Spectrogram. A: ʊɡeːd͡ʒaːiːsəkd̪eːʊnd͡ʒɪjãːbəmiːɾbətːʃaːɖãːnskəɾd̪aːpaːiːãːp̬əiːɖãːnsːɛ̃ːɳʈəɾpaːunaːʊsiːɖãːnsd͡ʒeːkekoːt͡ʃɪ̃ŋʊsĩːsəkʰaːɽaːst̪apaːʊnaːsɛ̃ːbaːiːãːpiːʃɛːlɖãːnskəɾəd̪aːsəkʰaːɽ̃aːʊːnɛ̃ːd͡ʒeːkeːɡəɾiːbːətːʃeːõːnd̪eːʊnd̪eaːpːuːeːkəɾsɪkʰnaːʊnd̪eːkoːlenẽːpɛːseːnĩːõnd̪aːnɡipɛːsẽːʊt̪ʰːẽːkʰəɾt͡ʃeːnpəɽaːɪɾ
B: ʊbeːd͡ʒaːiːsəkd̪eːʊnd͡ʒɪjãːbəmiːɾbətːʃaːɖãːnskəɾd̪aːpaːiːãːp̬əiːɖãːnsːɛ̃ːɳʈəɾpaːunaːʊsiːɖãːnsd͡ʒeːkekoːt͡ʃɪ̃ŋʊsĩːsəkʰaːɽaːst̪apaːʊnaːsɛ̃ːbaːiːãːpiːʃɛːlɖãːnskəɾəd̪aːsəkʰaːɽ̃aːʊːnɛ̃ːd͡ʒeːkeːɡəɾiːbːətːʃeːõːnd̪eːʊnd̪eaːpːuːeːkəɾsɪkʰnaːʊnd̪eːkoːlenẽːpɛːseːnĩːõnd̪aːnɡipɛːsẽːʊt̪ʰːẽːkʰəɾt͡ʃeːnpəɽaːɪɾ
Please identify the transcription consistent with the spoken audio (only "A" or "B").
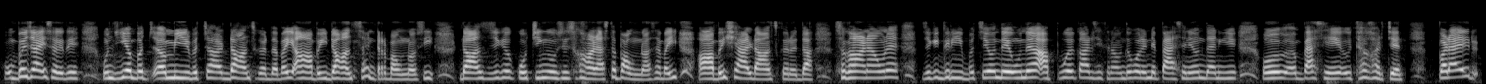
B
